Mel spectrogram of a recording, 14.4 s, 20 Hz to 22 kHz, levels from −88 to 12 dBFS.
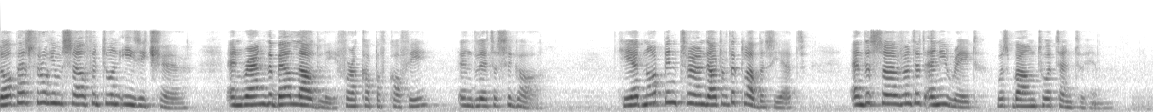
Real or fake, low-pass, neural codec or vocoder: real; 7.2 kHz; none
